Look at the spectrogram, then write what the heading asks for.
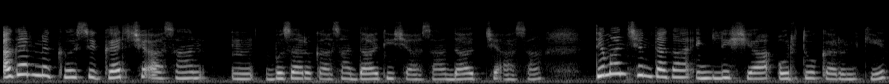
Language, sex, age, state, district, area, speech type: Kashmiri, female, 30-45, Jammu and Kashmir, Baramulla, rural, spontaneous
